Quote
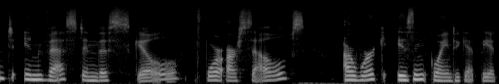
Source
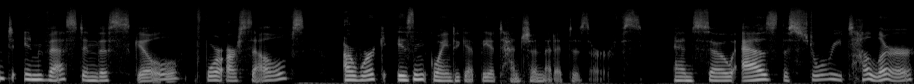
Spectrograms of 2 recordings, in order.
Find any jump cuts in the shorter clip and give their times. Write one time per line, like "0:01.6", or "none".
none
